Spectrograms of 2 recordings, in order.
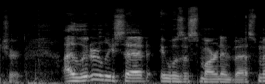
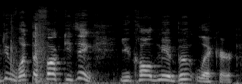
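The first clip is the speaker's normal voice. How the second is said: higher-pitched indignant challenge; retold anger; 6 semitones higher than usual. Replaying his angry retweet after being insulted, retold anger. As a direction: push back, affronted, without shouting. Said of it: "I got, I got angry".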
